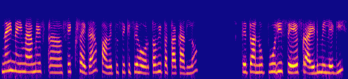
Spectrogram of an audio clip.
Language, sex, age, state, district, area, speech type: Punjabi, female, 18-30, Punjab, Fazilka, rural, conversation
